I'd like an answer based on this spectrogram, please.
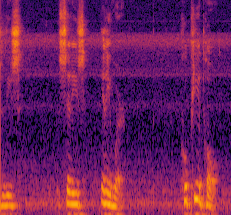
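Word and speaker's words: Copiapó: 80 kilometers east of I can never pronounce these names of these cities anywhere. Copiapo, C-O-P-I-A-P-O, Copiapo, Chile, a 4.3 earthquake.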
